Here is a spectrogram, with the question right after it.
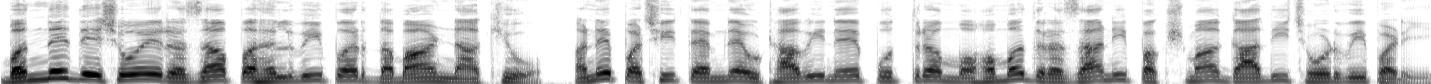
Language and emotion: Gujarati, neutral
